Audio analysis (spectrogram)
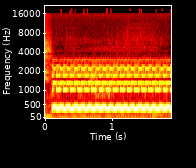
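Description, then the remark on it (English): A telephone rings with a loud, steady electronic tone that starts abruptly and holds unbroken for about two seconds, with no one talking. “Why are people calling right now? It's ridiculous.”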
